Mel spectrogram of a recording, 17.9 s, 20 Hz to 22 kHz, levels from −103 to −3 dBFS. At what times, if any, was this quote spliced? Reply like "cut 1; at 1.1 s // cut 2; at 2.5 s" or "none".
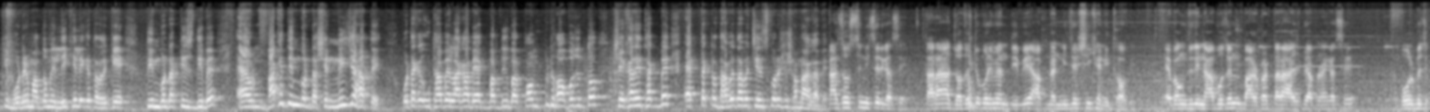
cut 1; at 10.4 s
